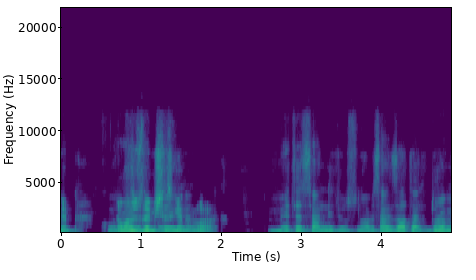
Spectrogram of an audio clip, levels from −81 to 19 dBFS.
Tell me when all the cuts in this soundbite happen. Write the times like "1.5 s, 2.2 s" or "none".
none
